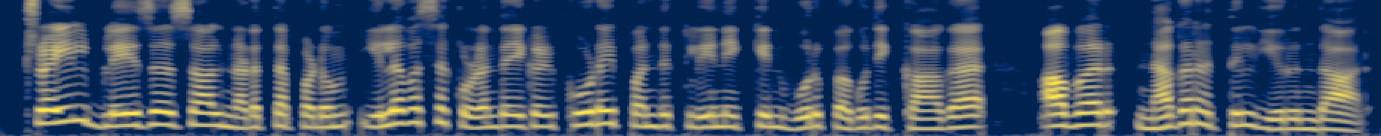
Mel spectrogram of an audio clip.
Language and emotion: Tamil, neutral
